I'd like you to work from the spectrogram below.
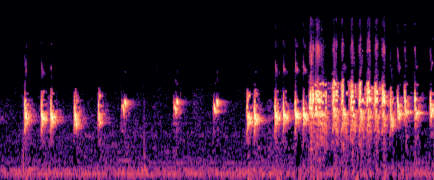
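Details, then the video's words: Yellow-vented bulbul (locally pirok pirok) call, played through a Bluetooth speaker as a hunting lure: short chirpy notes repeated irregularly, then a rush of dense bubbly chattering notes near the end, over a low hum. "yellow- vented bulbul|effective call sound"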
